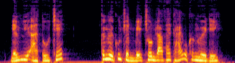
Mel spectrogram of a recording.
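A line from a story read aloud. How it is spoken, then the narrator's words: Angry shouting. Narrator (Vietnamese): Tiểu Tuyết Nhi trợn mắt la lên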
